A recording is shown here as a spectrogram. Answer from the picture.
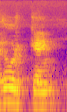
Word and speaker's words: Durkheim: Y creo que en Francia también, porque bueno, la H no suena en francés, pero como es judío sería Durkheim, ¿no? Bueno, es un detalle que dejo. Acá le decimos Durkheim desde siempre, no es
